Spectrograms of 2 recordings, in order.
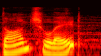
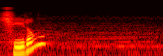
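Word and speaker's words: Cheadle: rhythm is played by is it don chilad no that's not right because the l is in the wrong spot cheedle is his name pronounced cheedle which makes me sad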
